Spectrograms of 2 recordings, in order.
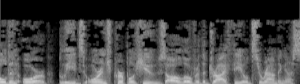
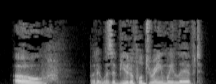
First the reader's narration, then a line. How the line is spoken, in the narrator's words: she sighs, embittered by all the events that have occurred since then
